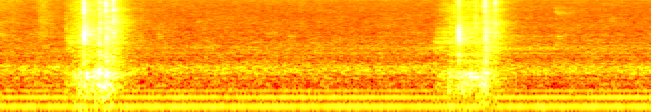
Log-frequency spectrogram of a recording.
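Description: FroliCat FLIK automatic cat toy's battery-driven motor whirring in two short bursts, about a second in and again after about four and a half seconds, as it flicks its string at random intervals.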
